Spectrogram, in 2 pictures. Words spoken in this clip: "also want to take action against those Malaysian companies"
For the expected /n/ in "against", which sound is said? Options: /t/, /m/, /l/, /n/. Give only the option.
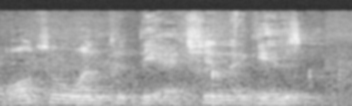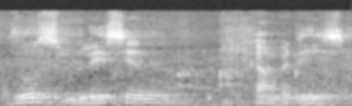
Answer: /n/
